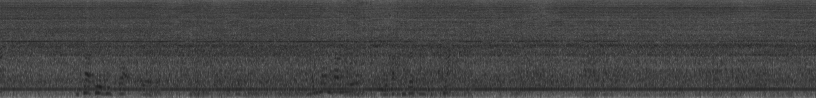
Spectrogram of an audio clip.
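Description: An electric hand mixer whirs steadily, beating a thick batter in a bowl.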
